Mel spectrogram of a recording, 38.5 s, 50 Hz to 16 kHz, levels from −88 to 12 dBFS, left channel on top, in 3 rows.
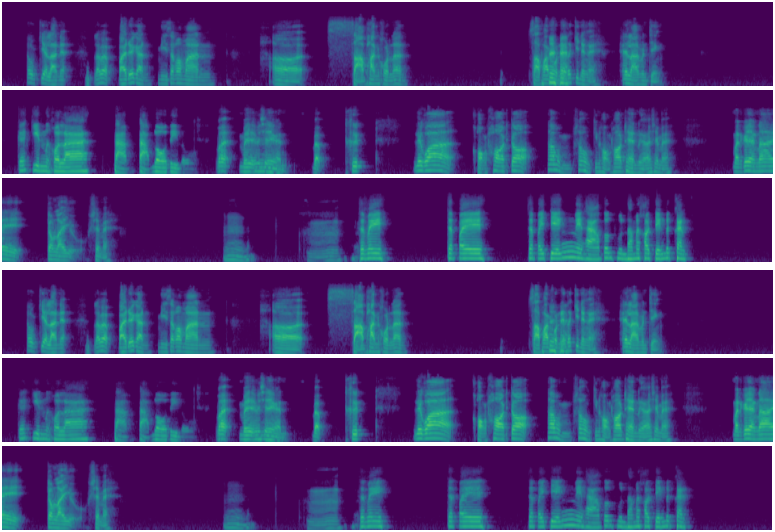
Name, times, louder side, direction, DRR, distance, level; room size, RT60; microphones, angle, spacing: voice 1, 0.4-1.1 1.5-3.5 4.5-5.0 5.4-6.7 8.8-10.0 10.3-11.0 16.4-17.6 18.0-18.2 18.6-18.8 19.7-20.4 20.8-21.6 21.9-24.0 25.0-26.0 26.5-27.5 30.8-31.3, right 3 dB, 20° right, 0.6 m, -25 dB
voice 2, 9.1-9.4 13.1-14.3 14.7-16.0 17.1-17.5 29.4-29.8 31.6-32.1 33.1-33.7 34.5-37.2, left 6 dB, 50° left, 0.5 m, -25 dB
6.6 x 4.5 x 5.7 m
head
